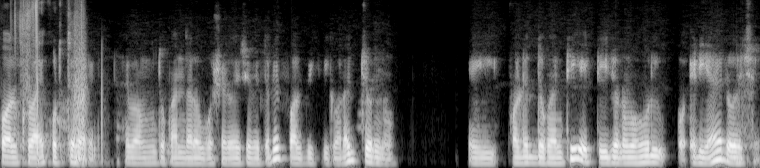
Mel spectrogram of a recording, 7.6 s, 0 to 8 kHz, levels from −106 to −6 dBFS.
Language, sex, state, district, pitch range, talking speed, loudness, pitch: Bengali, male, West Bengal, Kolkata, 95-105 Hz, 175 wpm, -18 LUFS, 100 Hz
